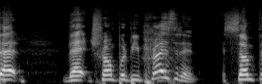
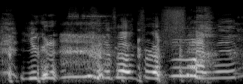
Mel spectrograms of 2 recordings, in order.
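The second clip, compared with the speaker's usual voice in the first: higher, laughing mock of a smarmy liberal voice; 6 semitones higher than usual. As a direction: mimic a smug, preachy liberal while giggling. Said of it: "in the most smarmy liberal way possible".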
